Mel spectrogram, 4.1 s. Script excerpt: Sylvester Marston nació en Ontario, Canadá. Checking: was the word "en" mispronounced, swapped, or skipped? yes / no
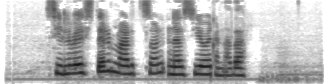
yes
